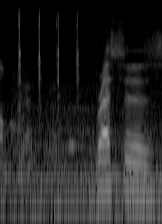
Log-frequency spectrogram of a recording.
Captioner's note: clock ticks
